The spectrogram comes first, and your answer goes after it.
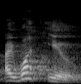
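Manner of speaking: "I want you" with a held T before you; cut between words. Shown as a demonstration. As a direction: stop dead on "want", then "you". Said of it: "끊어서".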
